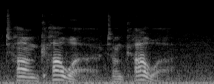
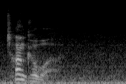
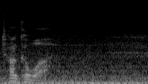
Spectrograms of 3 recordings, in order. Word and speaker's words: Tonkawa: When I used to say Tonkawa, and somebody corrected me in the comments saying, no, it's Tonkawa. So like your toy truck as a kid, Tonka, just add a wa, Tonkawa.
